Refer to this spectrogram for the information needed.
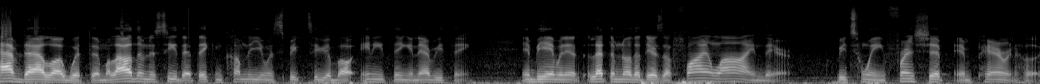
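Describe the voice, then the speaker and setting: With an American accent, a man talks at a fairly quick pace in a fairly low pitch, using ordinary pitch variation. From Rochester, New York, US; New York. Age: 30s. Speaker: school social worker; guest. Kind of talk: talk show interview. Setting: TV studio. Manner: many fillers (um, uh). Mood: earnest, calm advice. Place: studio.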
